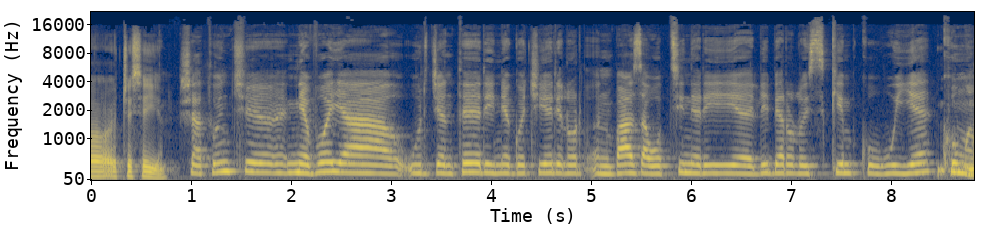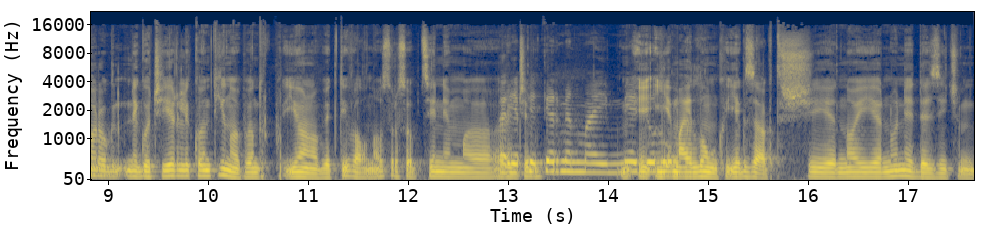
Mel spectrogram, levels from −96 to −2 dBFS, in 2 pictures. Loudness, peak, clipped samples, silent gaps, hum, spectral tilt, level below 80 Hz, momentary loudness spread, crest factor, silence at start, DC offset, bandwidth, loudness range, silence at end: -16 LUFS; 0 dBFS; under 0.1%; none; none; -5.5 dB/octave; -48 dBFS; 8 LU; 14 dB; 0 s; under 0.1%; 18 kHz; 6 LU; 0 s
